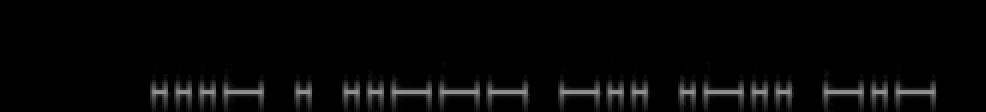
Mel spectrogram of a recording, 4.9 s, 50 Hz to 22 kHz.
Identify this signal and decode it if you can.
Morse code, heard as a keyed tone, about 20 wpm, 700 Hz. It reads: VE2DLK
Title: DXCC-100 Call Signs - 6 Characters - 20wpm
